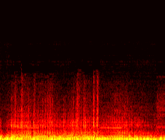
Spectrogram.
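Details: Subaru in deep snow, last run at the wood-cutting session, winter cold start: turns over and catches at once, then holds a steady, even drone with a slight rev; started easily, clean cold start.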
